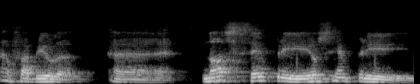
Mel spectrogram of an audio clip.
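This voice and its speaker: Man at a very slow pace with a medium pitch. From São Paulo state, Brazil (city and interior). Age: 70s. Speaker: economist. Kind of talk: interview.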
